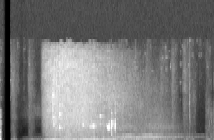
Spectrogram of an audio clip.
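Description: A burst of fire roars and whooshes.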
